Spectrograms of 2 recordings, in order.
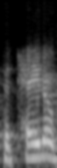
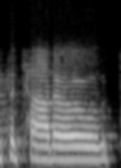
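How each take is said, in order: First: Potato with a long "ay", po-TAY-to; usual potato. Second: Potato with a broad "ah", po-TAH-to; alternate potato. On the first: Lawyer likening two pronunciations, potato as po-TAY-to. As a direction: say potato the everyday American way, po-TAY-to. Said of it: "It's like potato". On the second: Lawyer likening two pronunciations, potato as po-TAH-to. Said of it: "It's like potato, potato". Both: Shown as a demonstration.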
